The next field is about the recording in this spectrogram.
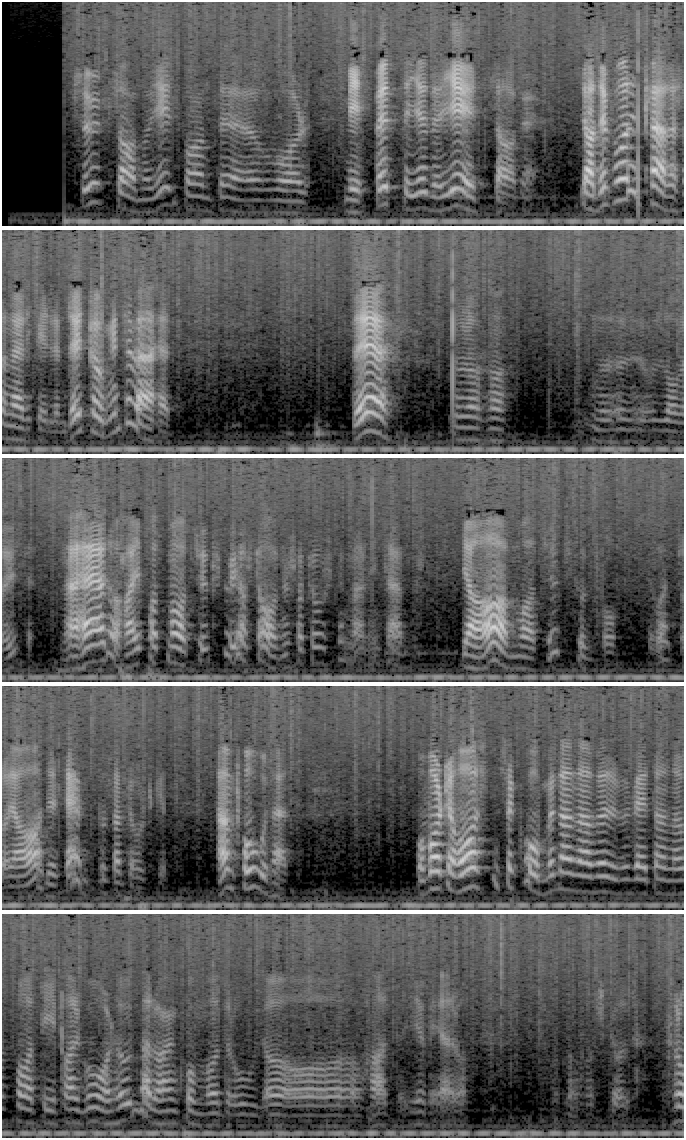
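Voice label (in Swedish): Aspås Jämtland, svenska sagor dialekter; Folkminnen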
